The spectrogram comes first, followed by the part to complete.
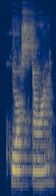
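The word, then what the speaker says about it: Coursera: go to Corsica or cor what is called corser corser corser let me spell it for y'all because of my P pronounce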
